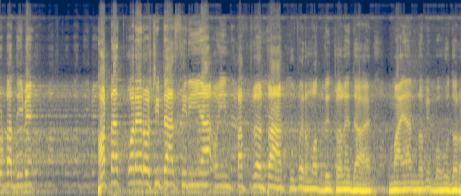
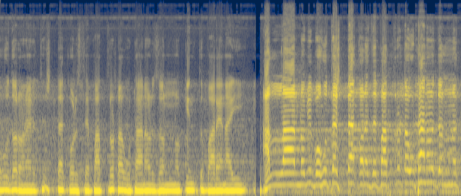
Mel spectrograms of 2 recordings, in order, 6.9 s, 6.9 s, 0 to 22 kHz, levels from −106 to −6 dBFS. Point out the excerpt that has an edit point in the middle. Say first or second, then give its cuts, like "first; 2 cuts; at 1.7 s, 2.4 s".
second; 1 cut; at 3.8 s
